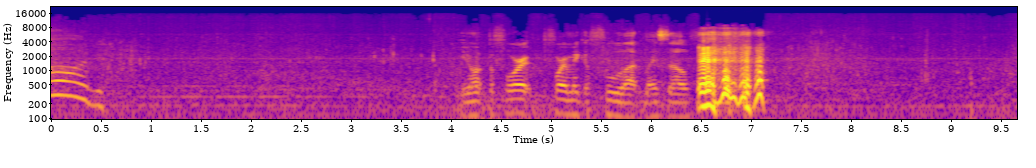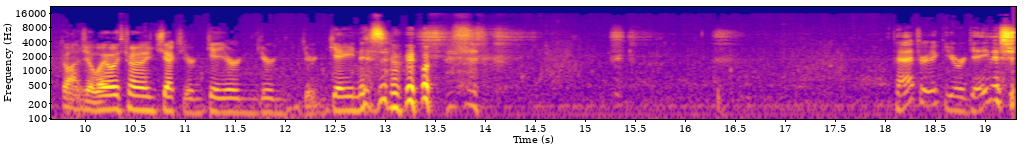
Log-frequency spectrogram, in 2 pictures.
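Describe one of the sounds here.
Water splashes around a moving boat.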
